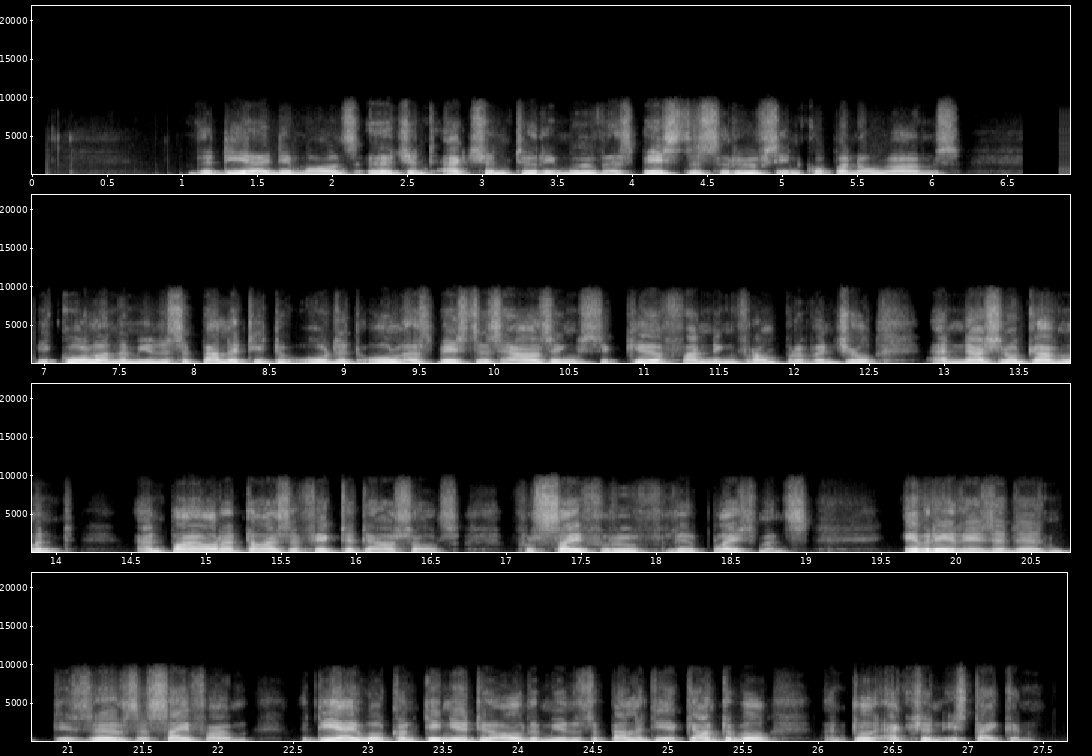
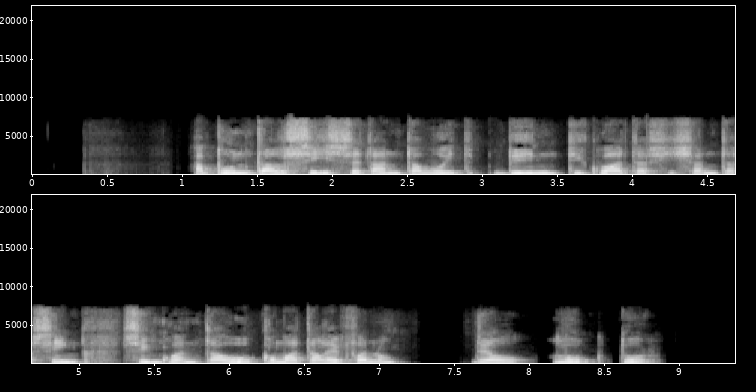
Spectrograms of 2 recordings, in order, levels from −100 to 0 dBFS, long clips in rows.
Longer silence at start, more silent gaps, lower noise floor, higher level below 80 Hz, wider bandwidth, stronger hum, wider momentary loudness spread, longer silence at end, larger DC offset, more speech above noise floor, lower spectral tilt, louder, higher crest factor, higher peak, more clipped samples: about the same, 1.05 s vs 1.1 s; second, none vs 7.27-7.52 s, 8.06-8.11 s, 8.55-8.59 s; first, -75 dBFS vs -70 dBFS; second, -64 dBFS vs -58 dBFS; first, 9.4 kHz vs 7.6 kHz; neither; first, 11 LU vs 8 LU; second, 0.25 s vs 0.55 s; neither; about the same, 54 dB vs 52 dB; first, -7 dB/octave vs -5.5 dB/octave; second, -21 LUFS vs -18 LUFS; about the same, 18 dB vs 18 dB; about the same, -4 dBFS vs -2 dBFS; neither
